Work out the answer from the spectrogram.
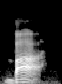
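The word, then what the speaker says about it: ba (八): It's the luckiest because it's pronounced ba, which sounds similar to the Chinese word fa, which means prosperity.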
